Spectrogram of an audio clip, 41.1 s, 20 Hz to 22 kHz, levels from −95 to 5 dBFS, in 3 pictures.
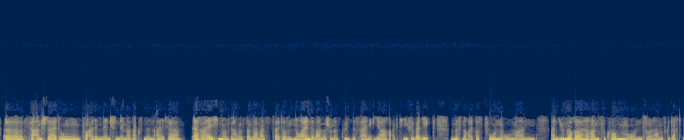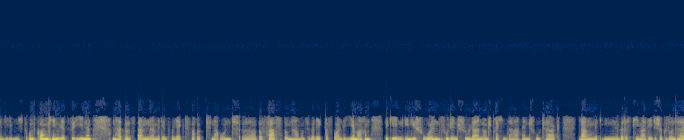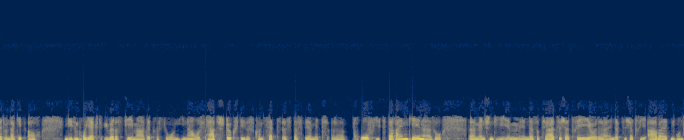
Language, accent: German, German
